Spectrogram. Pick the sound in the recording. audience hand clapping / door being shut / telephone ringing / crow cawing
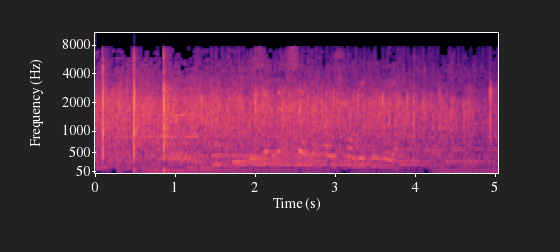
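audience hand clapping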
